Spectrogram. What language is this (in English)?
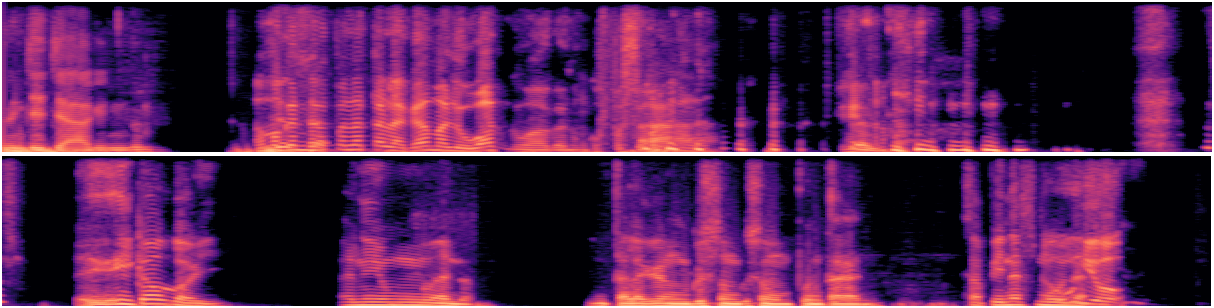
Filipino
